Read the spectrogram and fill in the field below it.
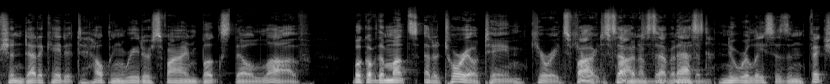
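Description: A doubled audio track runs from 5.59 to 7.11 s in this speech recording, just after "editorial team": a dry full-band copy trails about 0.4 s behind, roughly 5 dB quieter, starting and stopping abruptly, likely from an edit holding two misaligned copies.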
